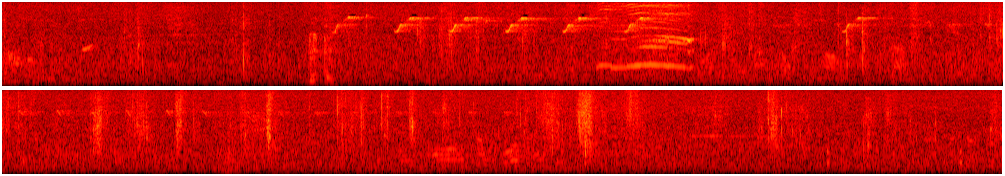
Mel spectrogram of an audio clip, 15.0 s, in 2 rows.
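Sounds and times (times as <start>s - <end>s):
bird chirps: 2.3s - 11.4s
drawn-out arching bird call: 4.2s - 5.3s.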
